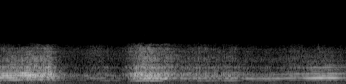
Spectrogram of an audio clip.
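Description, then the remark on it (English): A car engine revs up and pulls away in the African jungle, its steady mid-pitched drone swelling in two loud surges before settling into a continuous hum, prominent with no voices. “We'll drive straight to Cape Town and take the first boat back to California.”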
